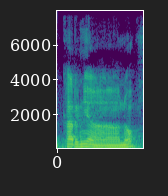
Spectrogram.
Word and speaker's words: Carignano: It uh resides in on the island of Sardinia as well, where it's called uh Carignano. You got to say it like that over there.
